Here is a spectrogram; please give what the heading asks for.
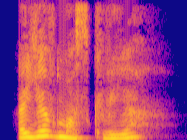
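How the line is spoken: Glum. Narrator (Russian): сообщила она уныло

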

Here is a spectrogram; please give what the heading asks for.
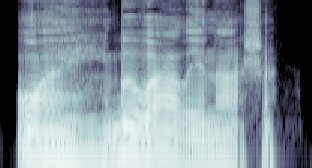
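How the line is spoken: Drawling. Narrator (Russian): протянула Наташа

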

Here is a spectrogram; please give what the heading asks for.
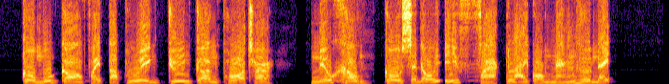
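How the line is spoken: Stern teacher. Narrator (Vietnamese): giáo sư McGonagall nghiêm nghị nói

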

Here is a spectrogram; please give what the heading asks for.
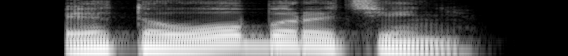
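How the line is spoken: Rapid, panicked blurt. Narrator (Russian): Быстро выпаливает она, явно на грани паники

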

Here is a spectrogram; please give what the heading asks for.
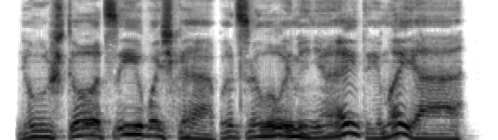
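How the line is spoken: Guffawing laughter. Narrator (Russian): Захохотал Бьорн одно ухо

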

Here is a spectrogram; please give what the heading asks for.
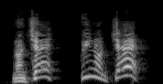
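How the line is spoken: Shouting. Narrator (Italian): gridava

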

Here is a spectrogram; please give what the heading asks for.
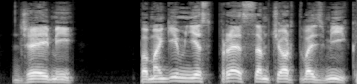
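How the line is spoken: Shout. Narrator (Russian): крикнул Нэттл Смит

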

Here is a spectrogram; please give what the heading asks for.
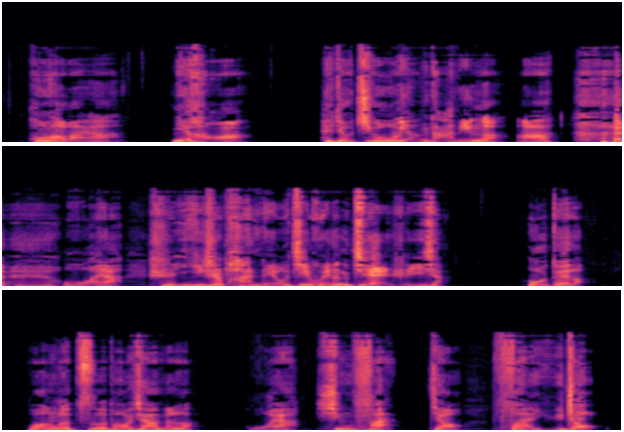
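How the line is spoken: Laughing, muffled booming voice. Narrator (Chinese): 一串笑声，然后是有些瓮声瓮气的声音说

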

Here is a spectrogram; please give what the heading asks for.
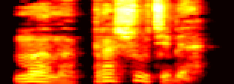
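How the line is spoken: Quiet. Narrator (Russian): тихо произнесла Клест

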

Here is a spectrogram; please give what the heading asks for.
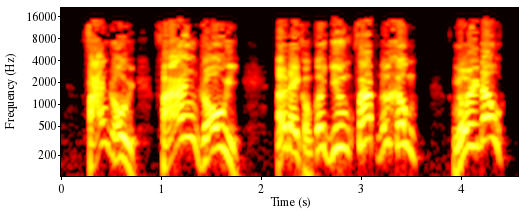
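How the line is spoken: Bleating shriek. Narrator (Vietnamese): y lập tức thét lên be be

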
